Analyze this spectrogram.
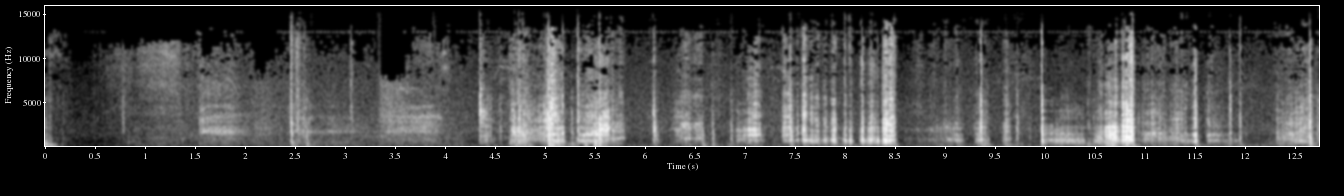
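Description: Freshwater crayfish (koura) scrabbling inside a plastic chilly bin, its legs and claws scratching and scraping on the plastic walls and ice packs. It is quiet for the first few seconds, then comes in irregular bursts of scratching.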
